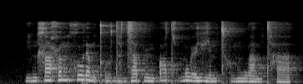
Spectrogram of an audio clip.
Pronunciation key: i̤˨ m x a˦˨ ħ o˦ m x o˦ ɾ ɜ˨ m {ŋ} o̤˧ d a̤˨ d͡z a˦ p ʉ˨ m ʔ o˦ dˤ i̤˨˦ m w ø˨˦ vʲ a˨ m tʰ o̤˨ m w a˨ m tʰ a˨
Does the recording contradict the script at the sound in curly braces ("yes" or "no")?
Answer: yes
